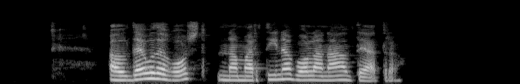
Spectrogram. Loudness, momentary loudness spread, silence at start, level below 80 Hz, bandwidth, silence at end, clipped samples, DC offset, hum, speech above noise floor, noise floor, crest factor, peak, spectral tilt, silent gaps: -16 LUFS; 13 LU; 1.1 s; -64 dBFS; 7.8 kHz; 1.2 s; under 0.1%; under 0.1%; none; 74 dB; -89 dBFS; 16 dB; -2 dBFS; -6 dB/octave; none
